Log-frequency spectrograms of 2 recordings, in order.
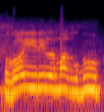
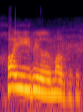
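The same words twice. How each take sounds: First: Ghoiril maghdub slow with a voiced gargled gh; correct ghoin. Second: Khairil maghdub slow with a rasping unvoiced kh; wrong kho. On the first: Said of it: "ghoin jadi kho". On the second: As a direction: drawl Khairil, kh scraped. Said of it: "Jadi kho". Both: Shown as a demonstration.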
